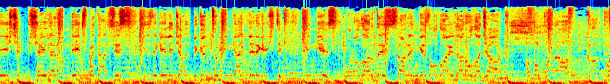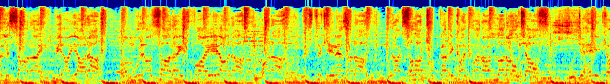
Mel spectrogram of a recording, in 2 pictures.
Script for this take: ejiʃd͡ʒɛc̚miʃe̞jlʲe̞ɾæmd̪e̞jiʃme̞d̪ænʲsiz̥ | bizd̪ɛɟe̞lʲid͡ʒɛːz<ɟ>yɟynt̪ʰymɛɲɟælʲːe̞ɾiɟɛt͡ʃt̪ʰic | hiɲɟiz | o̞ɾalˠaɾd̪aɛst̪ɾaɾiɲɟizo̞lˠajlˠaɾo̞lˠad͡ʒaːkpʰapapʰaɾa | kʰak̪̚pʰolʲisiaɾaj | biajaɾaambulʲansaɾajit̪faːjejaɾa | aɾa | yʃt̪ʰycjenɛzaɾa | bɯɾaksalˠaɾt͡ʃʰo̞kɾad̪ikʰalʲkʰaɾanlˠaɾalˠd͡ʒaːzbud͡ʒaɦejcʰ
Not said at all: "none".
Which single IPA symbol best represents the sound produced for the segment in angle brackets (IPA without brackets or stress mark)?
b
